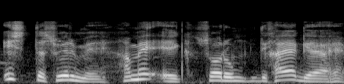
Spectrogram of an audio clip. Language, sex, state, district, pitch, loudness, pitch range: Hindi, male, Himachal Pradesh, Shimla, 170 Hz, -15 LUFS, 140-205 Hz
